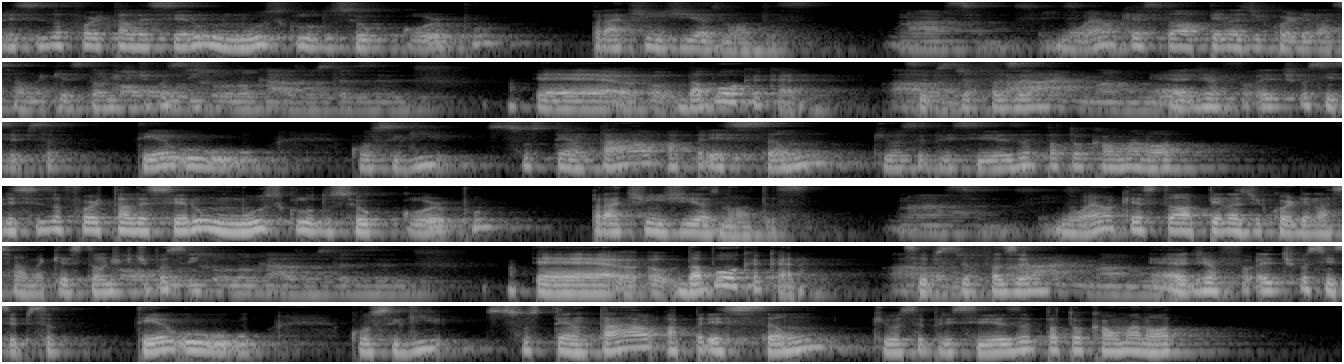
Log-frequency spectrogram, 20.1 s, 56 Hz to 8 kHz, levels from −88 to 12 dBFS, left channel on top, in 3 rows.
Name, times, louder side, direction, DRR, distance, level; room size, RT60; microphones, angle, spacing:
voice 1, 0.0-2.5 3.0-4.0 5.3-7.3 9.4-10.7 11.7-11.9 12.4-13.7 14.1-14.7 15.2-19.2, right 4 dB, 60° right, 11 dB, 0.3 m, -28 dB
voice 2, 4.4-5.5 7.1-9.0 11.1-13.0, equal, 5° left, -3 dB, 1.7 m, -39 dB
15.0 x 6.0 x 2.2 m, 0.87 s
head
